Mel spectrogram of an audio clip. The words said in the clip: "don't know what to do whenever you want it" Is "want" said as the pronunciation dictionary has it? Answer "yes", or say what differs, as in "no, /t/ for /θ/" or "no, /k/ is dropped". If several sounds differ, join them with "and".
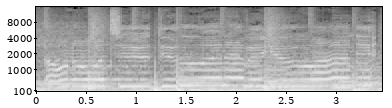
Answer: no, /t/ is dropped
